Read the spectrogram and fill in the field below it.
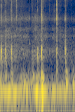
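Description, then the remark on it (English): Someone types a message on a computer keyboard, a quick, uneven run of sharp clicking keystrokes over a steady low hum. “I just heard you typing something.”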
